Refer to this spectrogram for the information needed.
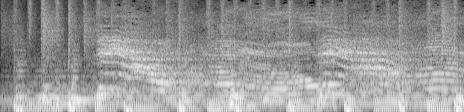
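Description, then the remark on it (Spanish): Cat-like meows slide up and down over a full band playing a steady rock beat in a song, with a guitar answering them; two drawn-out mewing phrases stand out loudly in the mix. “Un gato, ¿no?”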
